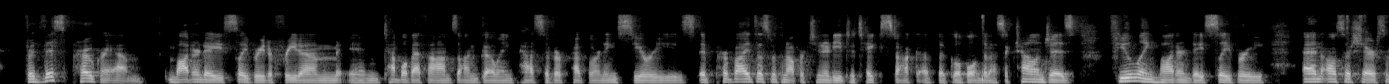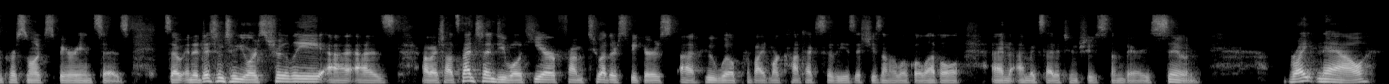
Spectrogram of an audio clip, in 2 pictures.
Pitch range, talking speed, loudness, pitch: 95-110 Hz, 180 wpm, -22 LUFS, 100 Hz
